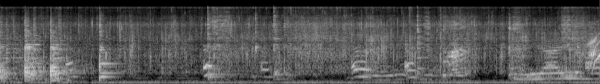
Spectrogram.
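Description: Broken wheat (daliya) sizzling as it is fried in hot oil with potatoes in an iron kadhai. A metal spatula scrapes and stirs it against the pan.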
